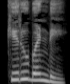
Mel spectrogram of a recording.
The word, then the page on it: ಗೋರಿಬೇಂಟೆ: gōri bēṇṭe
